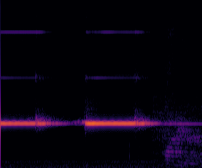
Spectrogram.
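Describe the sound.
A loud, piercing smoke alarm sounds in a sustained high-pitched tone with slight pulsing swells, before a voice begins speaking at the very end.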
